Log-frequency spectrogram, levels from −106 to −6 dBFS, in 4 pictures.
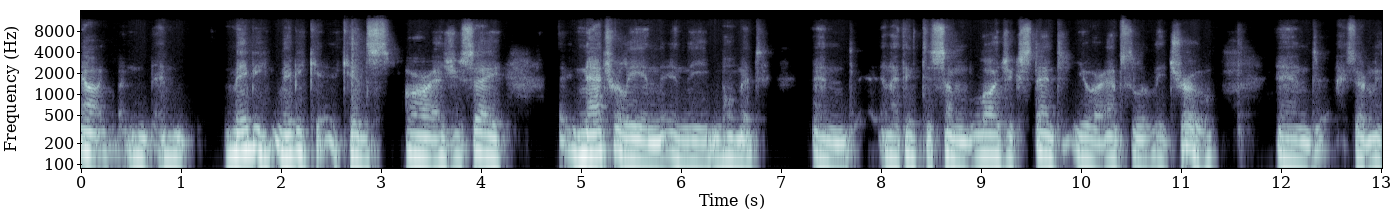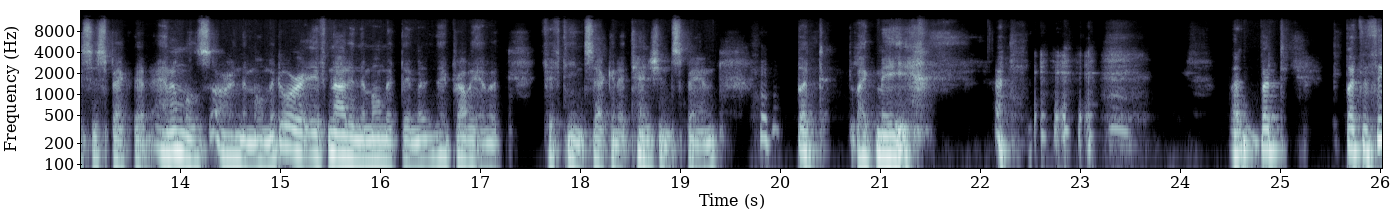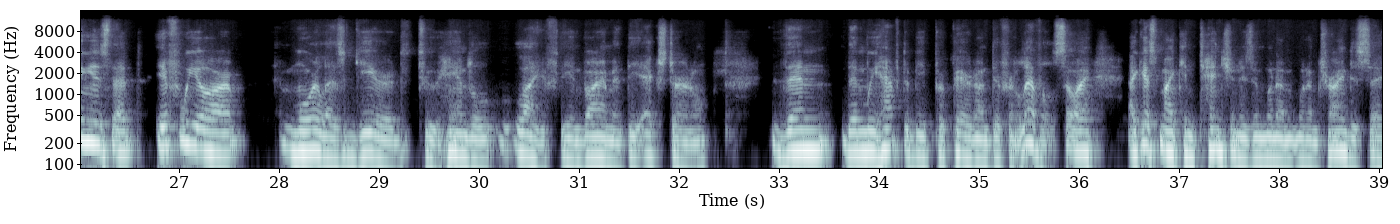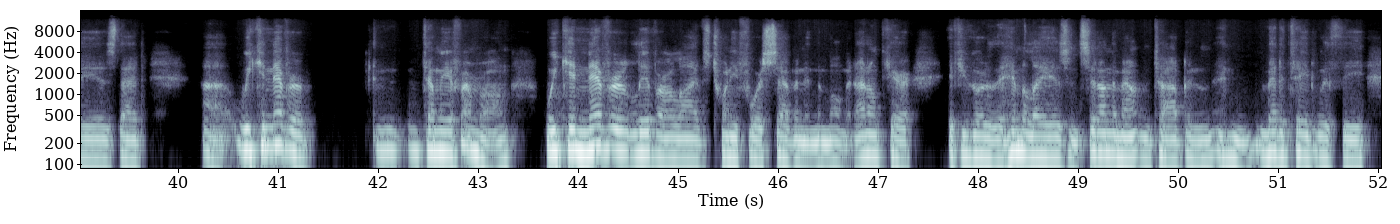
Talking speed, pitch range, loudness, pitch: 165 wpm, 115-145 Hz, -27 LUFS, 130 Hz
